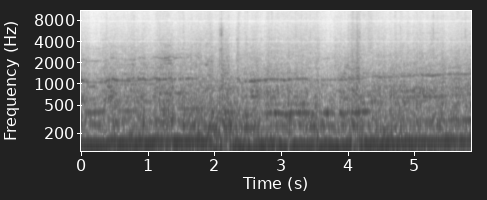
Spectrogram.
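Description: Rally car engine running hard under load, heard from inside the cabin over a low rumble from the road. Two short sharp clicks come about two and four seconds in, where the engine note shifts slightly.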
